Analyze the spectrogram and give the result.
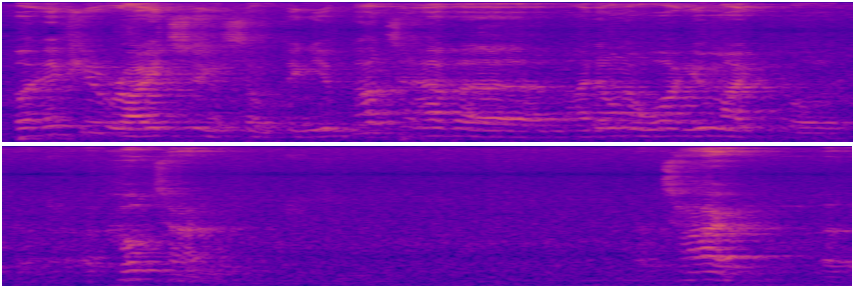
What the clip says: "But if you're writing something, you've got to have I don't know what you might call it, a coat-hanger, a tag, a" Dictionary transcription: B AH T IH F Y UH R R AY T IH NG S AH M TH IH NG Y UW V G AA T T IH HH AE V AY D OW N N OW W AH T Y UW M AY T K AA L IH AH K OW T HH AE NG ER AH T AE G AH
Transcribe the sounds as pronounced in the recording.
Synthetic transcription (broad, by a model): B AH T IH F Y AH R R AY T IH NG S AH M TH IH NG Y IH V G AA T T IH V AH AY D OW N N OW W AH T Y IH M AY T K AA L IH AH K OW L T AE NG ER AH T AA AH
